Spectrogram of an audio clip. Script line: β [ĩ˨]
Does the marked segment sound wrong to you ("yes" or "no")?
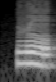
no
